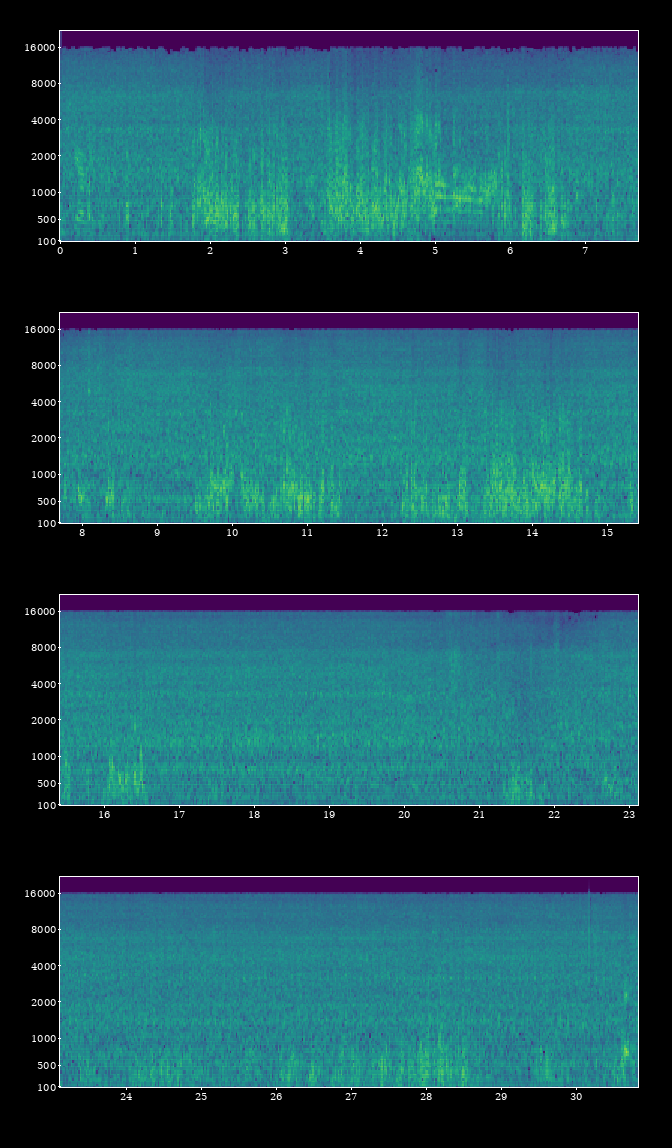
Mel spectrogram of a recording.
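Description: Farm tractor's diesel engine running steadily while it works the flooded paddy, with irregular gusts of wind buffeting the microphone, strongest in the first half.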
